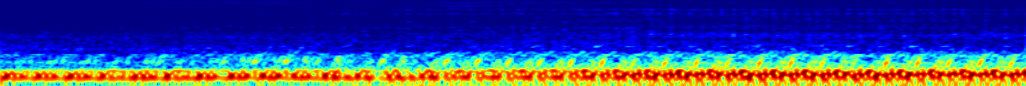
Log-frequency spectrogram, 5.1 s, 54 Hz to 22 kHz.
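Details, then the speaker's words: Toyota 1UZ/3UZ-FE VVT-i V8 on a new Link G4-X engine harness, drive-by-wire throttle test: the engine climbs cleanly when the pedal goes down, even and steady with no stumble, a healthy rev. "We're just going to press the accelerator pedal and the engine's going to rev up. That's making sure that the throttle is working."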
